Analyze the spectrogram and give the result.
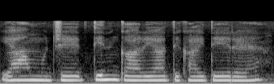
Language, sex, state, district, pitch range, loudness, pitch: Hindi, female, Arunachal Pradesh, Papum Pare, 190-195 Hz, -15 LUFS, 195 Hz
